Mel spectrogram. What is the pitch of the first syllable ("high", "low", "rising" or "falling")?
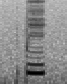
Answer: high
